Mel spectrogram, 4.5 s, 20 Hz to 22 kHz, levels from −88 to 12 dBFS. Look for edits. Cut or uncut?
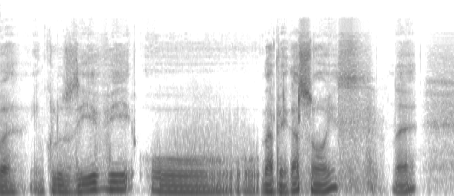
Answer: cut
